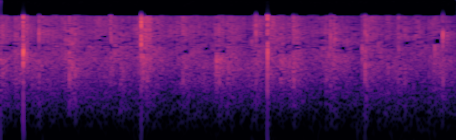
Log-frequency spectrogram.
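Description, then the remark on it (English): A church audience applauding the Lord, a steady wash of many hands clapping with a few sharper, louder claps standing out at irregular moments, moderate in volume with no voices. “Come on now, let's give Him a big, big hand clap.”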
